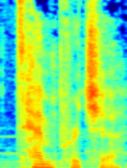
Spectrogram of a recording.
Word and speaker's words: temperature: So count the syllables. Temperature. I'm saying three. And the last syllable is... I don't pronounce the T. It's more of a CH sound. Temperature. But this is a very common thing that non-native English speakers will say temperature. Temperature. With four syllables.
